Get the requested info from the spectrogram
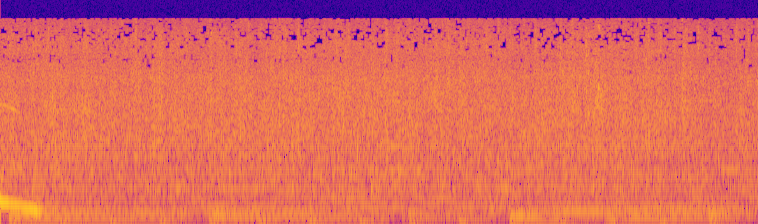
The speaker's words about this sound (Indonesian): Yuk, kita ke air terjun Lembah Anai.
